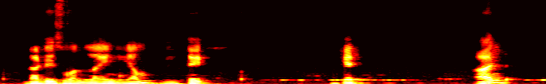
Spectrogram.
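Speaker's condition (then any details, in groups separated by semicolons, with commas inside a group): No condition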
